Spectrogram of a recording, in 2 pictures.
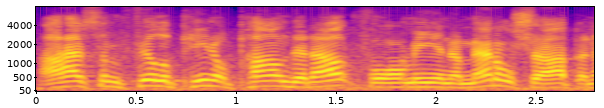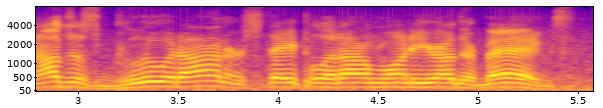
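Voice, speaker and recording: Higher-voiced man chatting on a livestream walk. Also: quick pace, rough recording. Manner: easygoing, rambling, slangy, addresses viewers by name. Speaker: vlogger. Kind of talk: casual livestream walking-tour chat. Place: outdoors, walking through a city shopping district. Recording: outdoor city noise, passing traffic.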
